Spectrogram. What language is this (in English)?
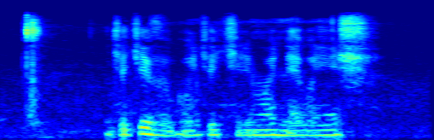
Kinyarwanda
